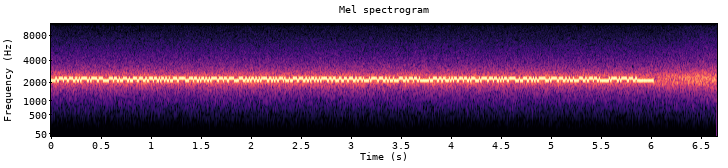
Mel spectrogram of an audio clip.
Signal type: RTTY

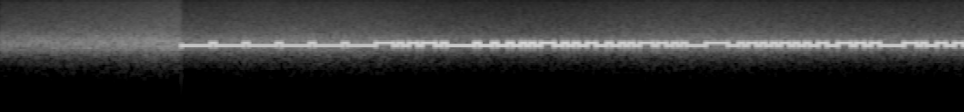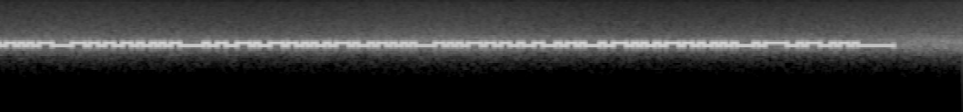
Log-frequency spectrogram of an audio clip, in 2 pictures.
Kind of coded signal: RTTY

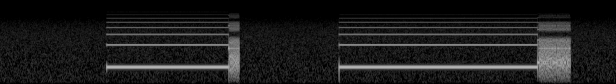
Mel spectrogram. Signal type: ZX Spectrum tape loading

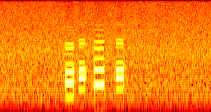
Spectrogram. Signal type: DTMF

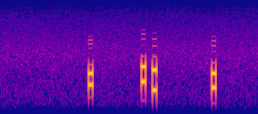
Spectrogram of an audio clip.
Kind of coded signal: DTMF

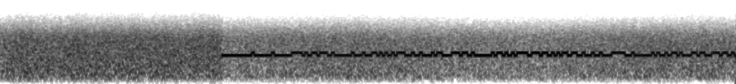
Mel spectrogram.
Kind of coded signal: RTTY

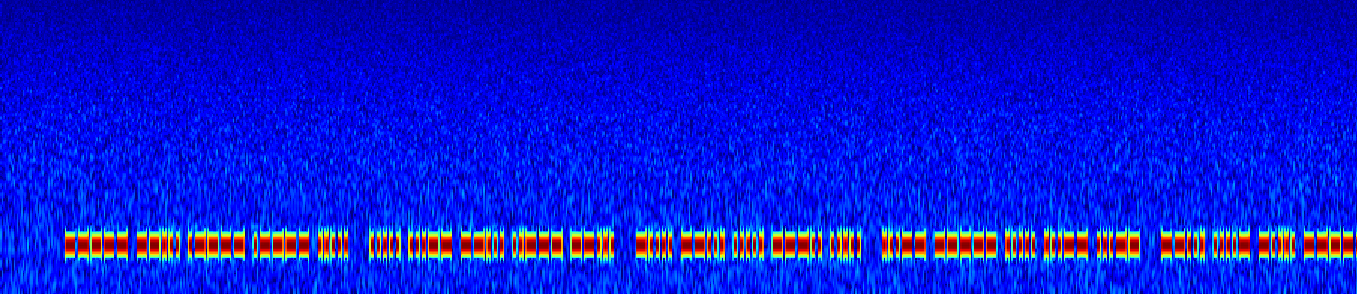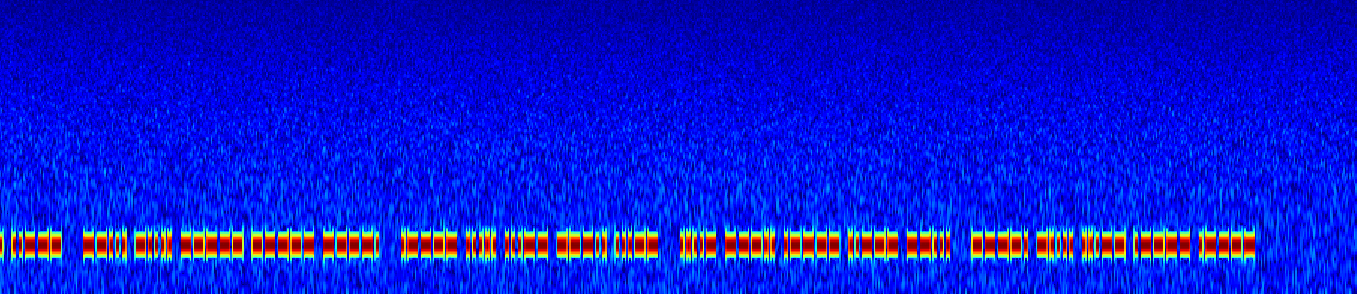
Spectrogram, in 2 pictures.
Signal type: Morse code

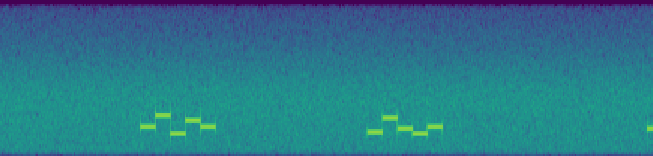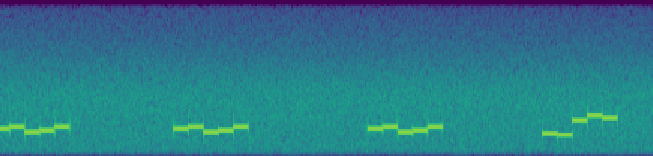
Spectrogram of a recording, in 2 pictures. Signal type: five-tone selective call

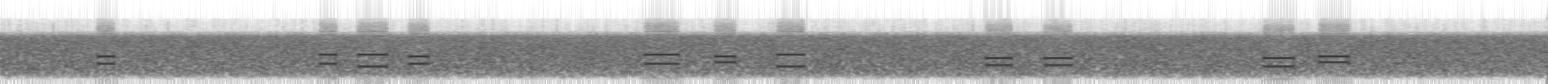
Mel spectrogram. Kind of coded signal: DTMF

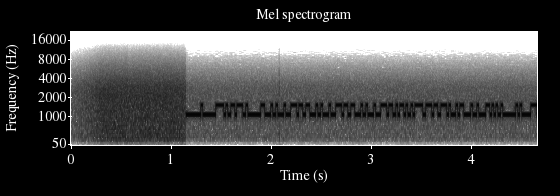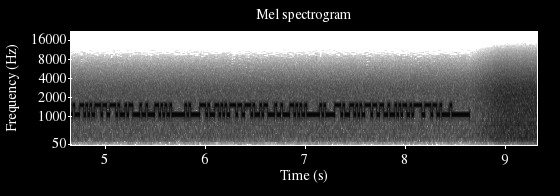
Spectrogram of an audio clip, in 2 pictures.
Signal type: RTTY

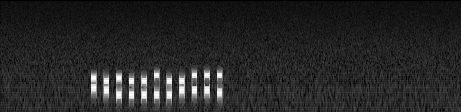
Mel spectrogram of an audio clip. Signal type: DTMF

